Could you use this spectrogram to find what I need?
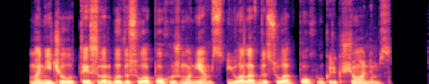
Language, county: Lithuanian, Tauragė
